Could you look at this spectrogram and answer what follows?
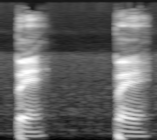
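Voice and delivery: "पै" with a burst of air; sudden-release demo. Shown as a demonstration. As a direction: pop the "पै" out all at once. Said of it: "एकदम से हवा बाहर निकल जाएगी".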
